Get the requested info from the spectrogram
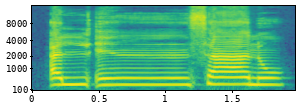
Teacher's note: فَأَمَّا کلمت الانسان میں یہاں نون پہ جزم ہے اور اس کے بعد حرف السین ہے. سین حروف الاخفاء میں سے ہے، لہذا ہم نون کو چھپاتے ہوئے مطلب بغیر ظاہر کیے ہوئے غنہ کے ساتھ یہ حکم کو ادا کریں گے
